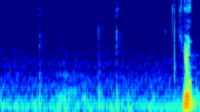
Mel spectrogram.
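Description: A few faint, sharp clicks in an otherwise quiet room, spread out over the pause, followed near the end by a man starting to speak.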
